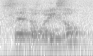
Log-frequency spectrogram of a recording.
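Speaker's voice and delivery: ordinary delivery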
